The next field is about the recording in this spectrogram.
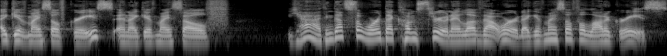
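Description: In an unremarkable speaking voice, a woman talks at a fairly quick pace with a fairly low pitch, lively intonation and very even loudness. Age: 20s. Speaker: entrepreneur and public speaker. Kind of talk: casual interview chat.

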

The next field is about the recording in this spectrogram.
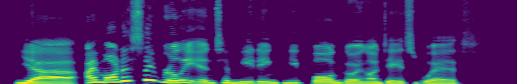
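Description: A woman speaks at a very fast pace. The recording is very clean, dry and close, with a silent background and no echo. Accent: Californian. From California. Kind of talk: casual chat.

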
